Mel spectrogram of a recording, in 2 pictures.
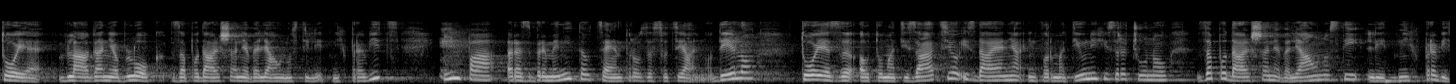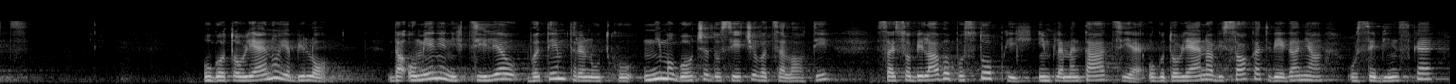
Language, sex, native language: Slovenian, female, Slovenian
